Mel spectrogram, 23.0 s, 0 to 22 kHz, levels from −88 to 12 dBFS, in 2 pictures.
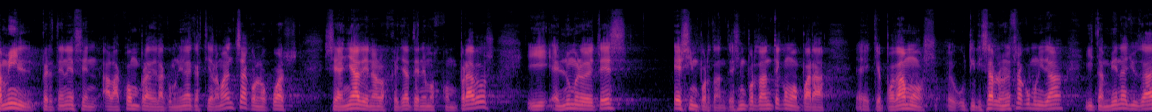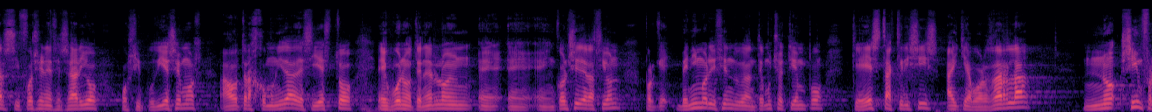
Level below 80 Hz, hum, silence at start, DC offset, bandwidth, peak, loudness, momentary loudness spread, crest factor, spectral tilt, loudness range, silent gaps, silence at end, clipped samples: -70 dBFS; none; 0 s; under 0.1%; 16.5 kHz; -6 dBFS; -33 LUFS; 11 LU; 26 dB; -4.5 dB/octave; 3 LU; none; 0 s; under 0.1%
